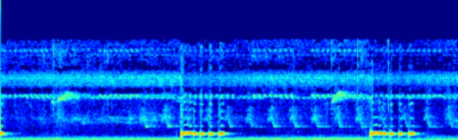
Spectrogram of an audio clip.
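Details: Local zebra dove giving a quick lure song to provoke rivals: two bursts of rapid stuttered cooing notes, each about half a second long, with a steady faint hum and soft high twittering from other birds behind.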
